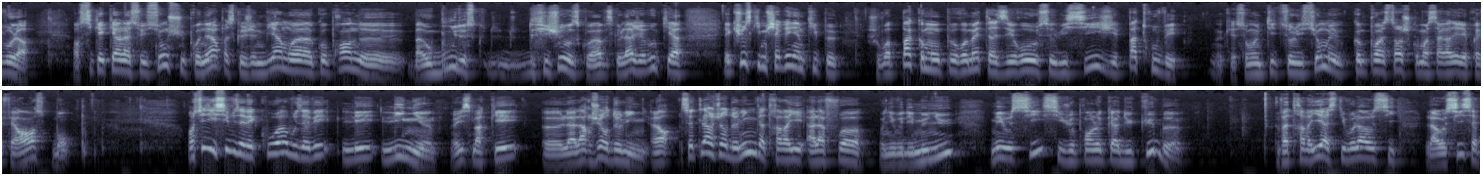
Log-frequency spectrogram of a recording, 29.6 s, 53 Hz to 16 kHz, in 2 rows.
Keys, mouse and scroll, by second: 9.0-12.1 right drag, 25.4-27.3 middle drag, 27.3 scroll up 4, 28.7-29.5 shift+middle drag.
